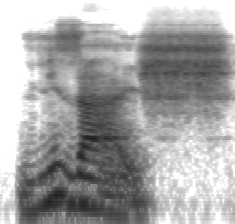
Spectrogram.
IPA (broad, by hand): vizaʒ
